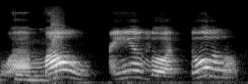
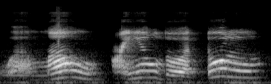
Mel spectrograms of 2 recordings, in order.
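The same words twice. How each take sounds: No difference in how they are said.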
